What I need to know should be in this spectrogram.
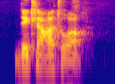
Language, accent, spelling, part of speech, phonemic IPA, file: French, France, déclaratoire, adjective, /de.kla.ʁa.twaʁ/, LL-Q150 (fra)-déclaratoire.wav
- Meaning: declaratory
